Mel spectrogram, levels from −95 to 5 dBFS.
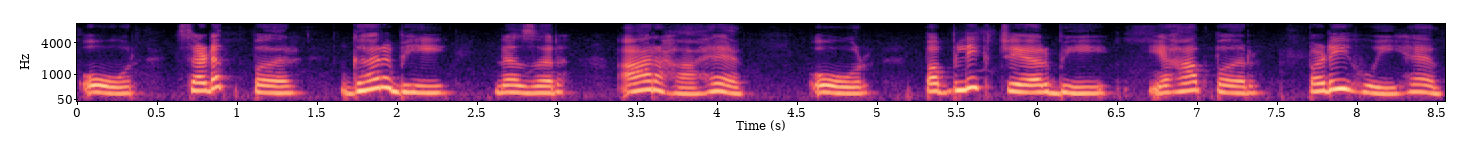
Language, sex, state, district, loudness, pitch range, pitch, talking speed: Hindi, female, Himachal Pradesh, Shimla, -14 LUFS, 220-275 Hz, 235 Hz, 125 wpm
